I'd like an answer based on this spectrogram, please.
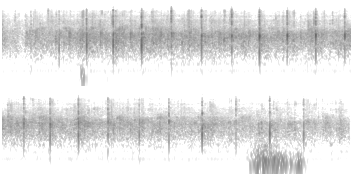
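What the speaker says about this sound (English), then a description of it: "let us put our hands together to applaud our lecturers" Faint, sparse clapping from a graduation audience honouring their lecturers, individual claps standing out over a steady background hum, with a brief low thump near the end.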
